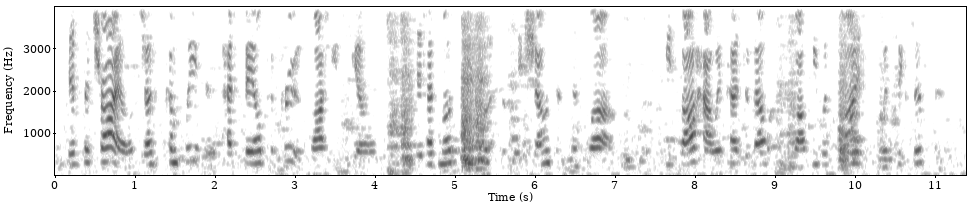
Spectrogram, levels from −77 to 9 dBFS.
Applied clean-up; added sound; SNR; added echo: classical method Wiener filter.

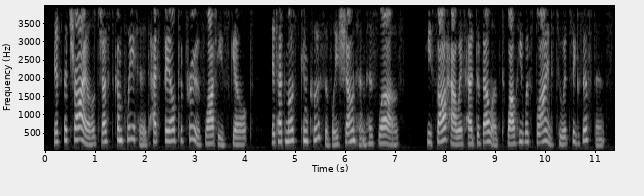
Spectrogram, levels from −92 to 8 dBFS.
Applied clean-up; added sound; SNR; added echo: none; none; none; none.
